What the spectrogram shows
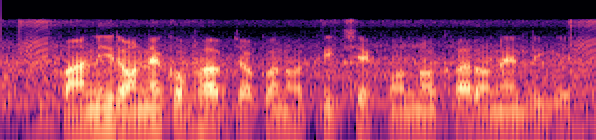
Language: Bangla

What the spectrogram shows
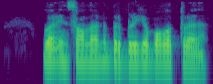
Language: Uzbek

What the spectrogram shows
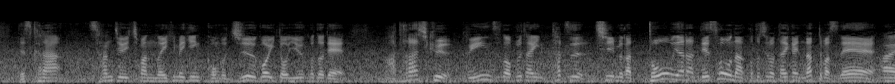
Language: Japanese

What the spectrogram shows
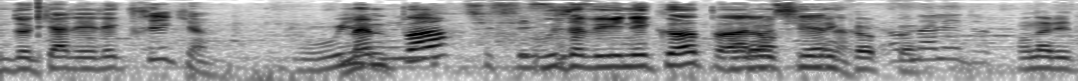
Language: French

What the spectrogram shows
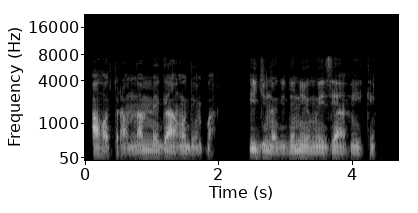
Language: Igbo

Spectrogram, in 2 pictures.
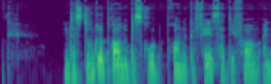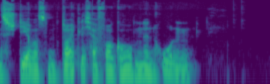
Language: German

